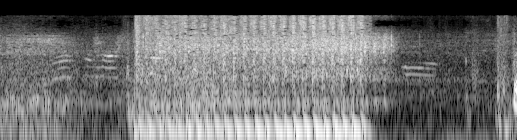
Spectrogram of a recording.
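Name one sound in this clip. Rapid gunfire rattles in a quick burst.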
